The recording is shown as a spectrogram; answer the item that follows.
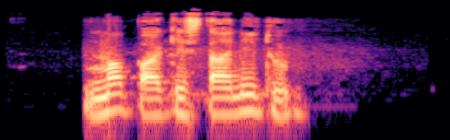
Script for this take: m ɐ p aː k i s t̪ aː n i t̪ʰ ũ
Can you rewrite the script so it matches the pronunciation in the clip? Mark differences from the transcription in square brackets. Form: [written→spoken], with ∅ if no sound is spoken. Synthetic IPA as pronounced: m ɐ p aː k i s t̪ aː n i t̪ʰ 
